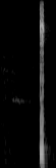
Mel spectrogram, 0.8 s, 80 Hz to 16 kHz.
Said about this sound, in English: Just cut Mr. Giuliani's mic for 1 second. He's farting into the mic again.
